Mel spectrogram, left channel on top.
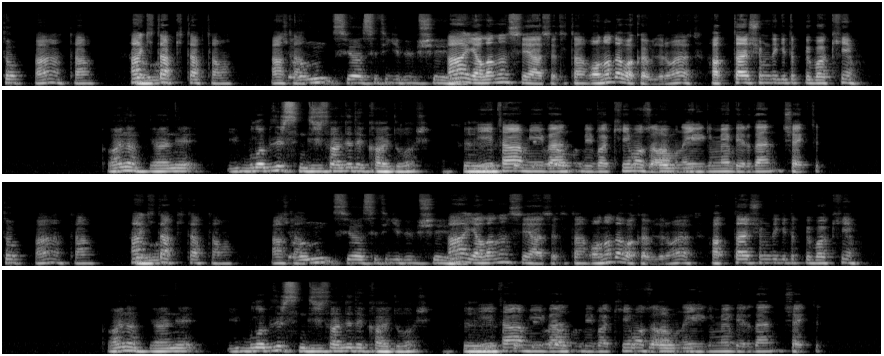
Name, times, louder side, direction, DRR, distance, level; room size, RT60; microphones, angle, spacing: voice 1, 0.3-0.9 1.3-2.3 2.7-3.0 4.5-8.6 12.5-12.7 13.5-17.0, left 6 dB, 75° left, 0.4 m, -24 dB
voice 2, 2.9-4.6 9.9-10.8 11.1-13.1 13.4-13.8 14.1-14.6 15.1-15.8, left 2 dB, 20° left, 0.5 m, -22 dB
2.5 x 2.1 x 2.5 m
head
